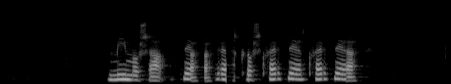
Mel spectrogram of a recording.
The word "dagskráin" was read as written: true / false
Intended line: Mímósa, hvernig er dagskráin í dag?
false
